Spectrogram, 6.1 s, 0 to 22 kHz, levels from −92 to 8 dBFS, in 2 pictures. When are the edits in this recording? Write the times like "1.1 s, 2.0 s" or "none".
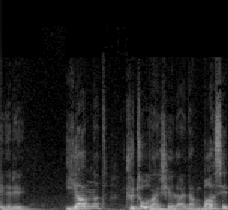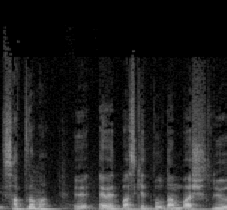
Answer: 3.8 s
